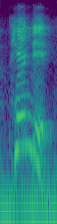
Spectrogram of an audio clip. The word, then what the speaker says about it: painted: Ví dụ như chữ paint thì ending sau mình để ed vô, mình phải phát âm nó thành chữ gì các anh chị? Painter hay là painter hay là painted? Yeah, painted. Okay, tại vì cuối cùng nó là âm t, cuối cùng nó là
